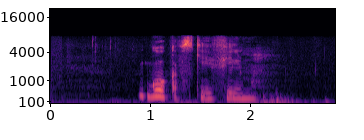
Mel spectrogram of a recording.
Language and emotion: Russian, neutral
